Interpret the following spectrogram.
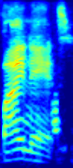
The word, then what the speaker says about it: Binance: So basically, it's finance, but just swap out the F for B.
